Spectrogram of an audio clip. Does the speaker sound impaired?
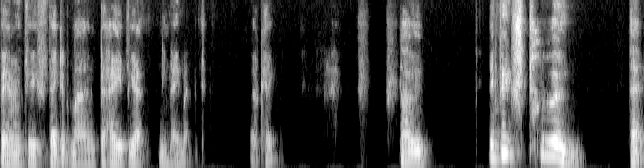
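Yes: profound deafness; born profoundly deaf, powerful hearing aids early, cochlear implant one ear after ear problem; hearing aids let own speech be heard, speech not too bad.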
